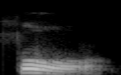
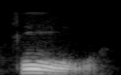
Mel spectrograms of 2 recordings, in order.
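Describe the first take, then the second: No difference in how they are said.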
